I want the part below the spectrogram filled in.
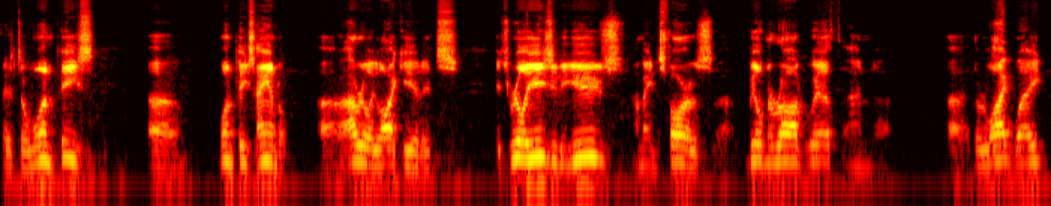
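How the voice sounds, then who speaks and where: A man speaking as a podcast guest in a casual, folksy, halting and plainspoken way. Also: mid-range voice, a bit bright, slight background noise. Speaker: podcast guest, veteran angler. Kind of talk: casual chat.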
